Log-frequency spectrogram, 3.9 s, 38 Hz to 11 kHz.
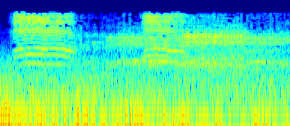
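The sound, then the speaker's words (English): Sheep bleat twice, each call a wavering, quavering cry about a second long, clear over a steady outdoor hiss, with no voices. “In 1946, a small Bedouin shepherd boy was watching his sheep.”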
